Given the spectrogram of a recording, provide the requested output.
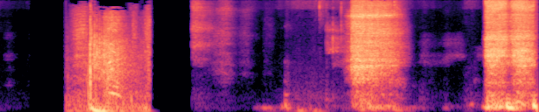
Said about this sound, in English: they created the perfect sound effect for punching somebody. if if every movie that involved punching used the Indiana Jones punching sound effect, I would be a happy man.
